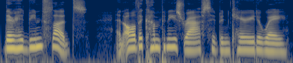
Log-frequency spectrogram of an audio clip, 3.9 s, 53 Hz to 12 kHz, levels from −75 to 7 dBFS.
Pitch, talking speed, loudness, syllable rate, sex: 175 Hz, 200 wpm, -19 LUFS, 5.3 syllables/s, female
